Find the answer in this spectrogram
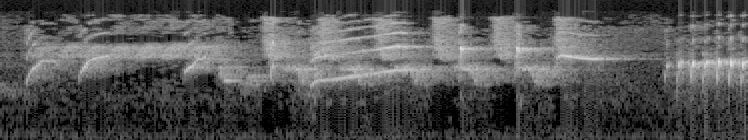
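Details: Atlantic canary giving quieter song of upslurred chirps, sliding whistles and a brief rapid trill at the end, with soft low background noise.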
